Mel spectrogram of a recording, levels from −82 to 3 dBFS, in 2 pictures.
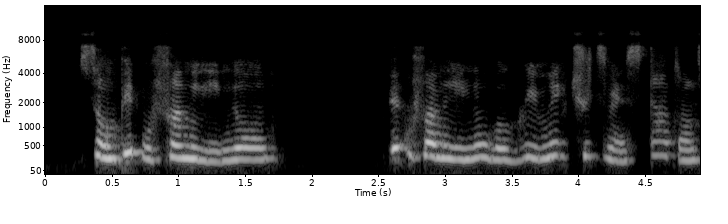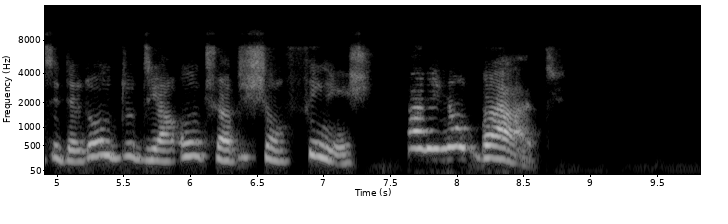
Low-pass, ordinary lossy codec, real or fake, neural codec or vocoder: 7.2 kHz; Opus, 24 kbps; fake; codec, 16 kHz, 2 kbps, FreqCodec, smaller model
